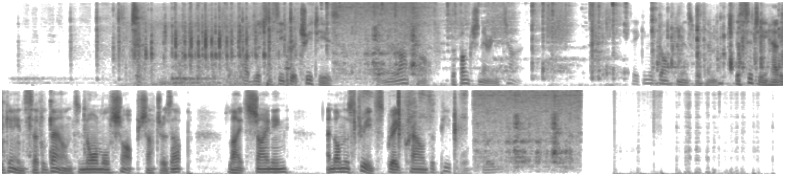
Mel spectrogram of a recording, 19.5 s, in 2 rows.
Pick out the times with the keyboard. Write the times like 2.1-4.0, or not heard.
1.4-10.9.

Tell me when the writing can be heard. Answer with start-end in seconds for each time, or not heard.
0.1-5.5, 14.2-19.4.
